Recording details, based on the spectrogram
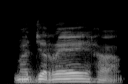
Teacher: ya betul tadi apa kalau hukum bacaannya sih imalah ya dimiringkan yang patah pada ro itu jadi agak ke kasroh ya jadi re gitu ya bunyinya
